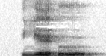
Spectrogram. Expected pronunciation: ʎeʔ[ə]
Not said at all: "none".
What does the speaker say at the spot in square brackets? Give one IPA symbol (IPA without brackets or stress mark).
ɯ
